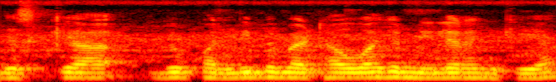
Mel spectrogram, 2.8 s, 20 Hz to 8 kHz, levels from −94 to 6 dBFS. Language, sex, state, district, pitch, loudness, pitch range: Hindi, male, Bihar, Gopalganj, 135 Hz, -24 LUFS, 130-140 Hz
